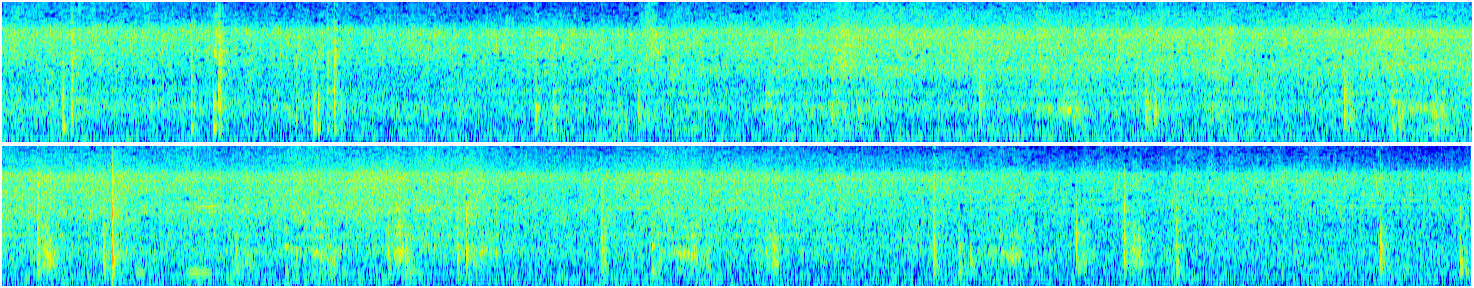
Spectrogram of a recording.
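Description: Potatoes and tomatoes fry in a pan over a low flame with a continuous sizzle, broken by scattered clicks and scrapes from stirring.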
